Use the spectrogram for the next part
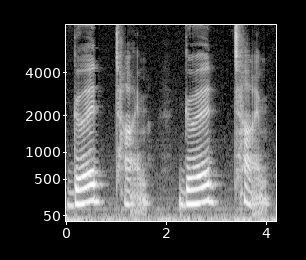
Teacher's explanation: Instead of releasing that D at the end of good and saying good time, we're going to hold that D. We're going to hold the position for the D and go straight into the T.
